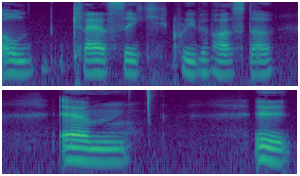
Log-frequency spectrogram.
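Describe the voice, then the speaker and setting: A woman's voice: low voice, a bit bright, clear, resonant tone. A woman with a sore throat, talking casually and hesitantly with many fillers before reading a scary story aloud.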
